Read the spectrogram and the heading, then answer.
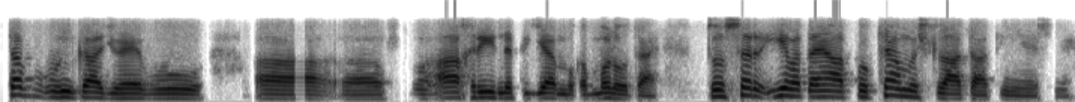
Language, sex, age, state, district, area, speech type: Urdu, male, 45-60, Uttar Pradesh, Rampur, urban, conversation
